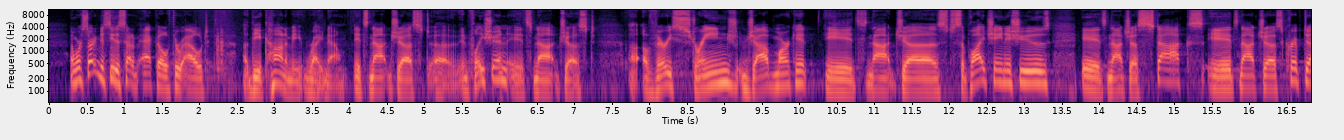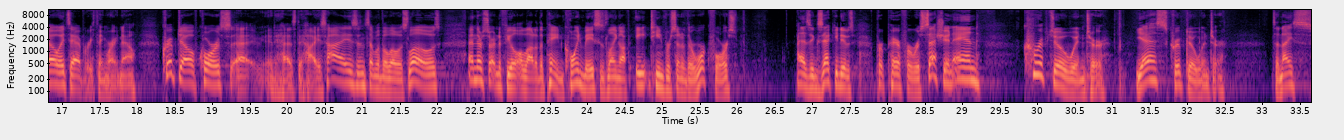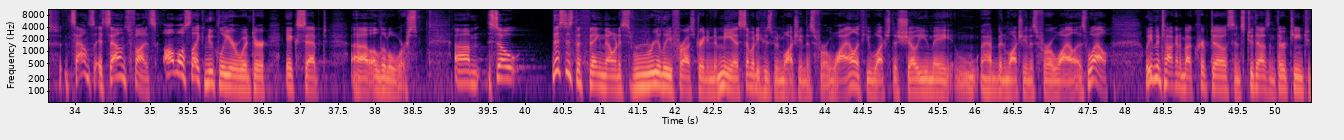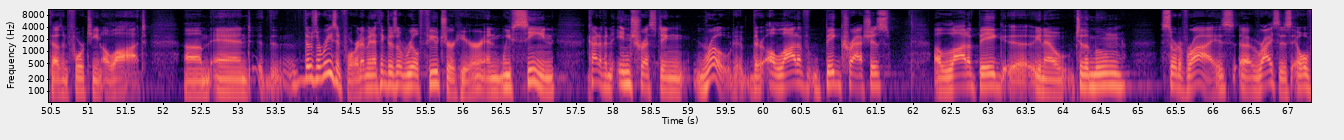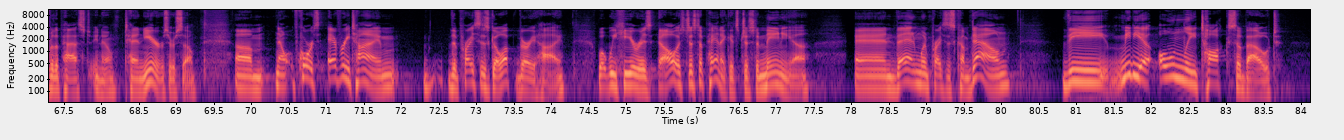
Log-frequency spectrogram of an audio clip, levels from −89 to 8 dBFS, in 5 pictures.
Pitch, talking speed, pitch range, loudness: 130 Hz, 180 wpm, 110-150 Hz, -20 LUFS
